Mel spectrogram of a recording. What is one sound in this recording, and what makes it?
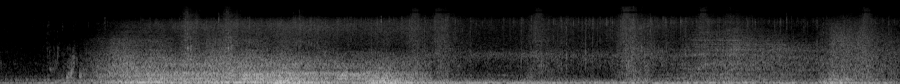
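A magical shimmering whoosh swells and then fades.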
